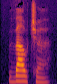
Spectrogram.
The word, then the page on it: voucher: ‘vaʋtʃər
